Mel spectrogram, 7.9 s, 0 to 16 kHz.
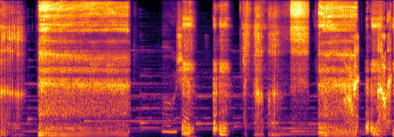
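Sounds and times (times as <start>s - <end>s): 
voice imitating loud drawn-out snoring: 0.0s - 2.6s, 3.8s - 7.8s
speech: 3.5s - 4.6s.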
